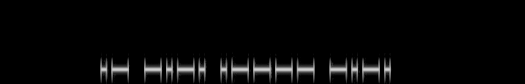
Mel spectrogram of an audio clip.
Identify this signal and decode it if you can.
Morse code, heard as a keyed tone, about 22 wpm, 700 Hz. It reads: AC1C
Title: USA Call Signs - 2x Character Spacing - 22wpm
